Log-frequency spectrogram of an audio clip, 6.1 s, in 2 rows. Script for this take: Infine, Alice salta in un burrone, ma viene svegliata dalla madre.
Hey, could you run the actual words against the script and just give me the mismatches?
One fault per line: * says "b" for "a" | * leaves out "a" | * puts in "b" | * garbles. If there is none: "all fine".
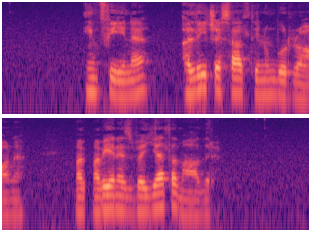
* puts in "ma"
* leaves out "dalla"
